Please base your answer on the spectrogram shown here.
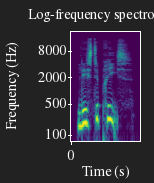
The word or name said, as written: listepris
